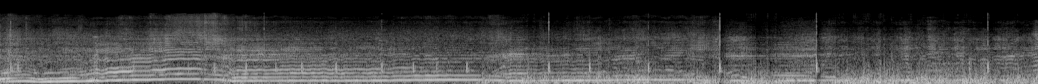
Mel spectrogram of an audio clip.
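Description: Rally car engine running hard at high revs, its pitch climbing and then dropping sharply at gear changes. A short run of sharp ticks comes a few seconds in.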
